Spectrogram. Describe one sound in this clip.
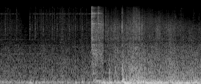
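A heavy launcher fires with a loud blast.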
